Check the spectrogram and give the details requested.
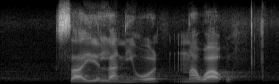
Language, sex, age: Venda, male, 26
